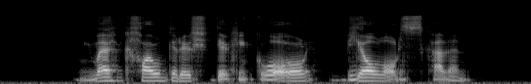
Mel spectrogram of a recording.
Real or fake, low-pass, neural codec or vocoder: fake; 9.9 kHz; autoencoder, 22.05 kHz, a latent of 192 numbers a frame, VITS, trained on many speakers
